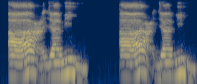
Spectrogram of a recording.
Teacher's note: Hamzah yang pertamanya tahqiq, yang hamzah keduanya tashil.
